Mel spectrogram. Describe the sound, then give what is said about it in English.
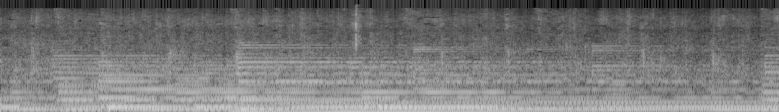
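A church audience claps for God together in a dense, steady patter that runs the whole time, with sustained musical chords humming underneath. No one speaks. “If you believe it, give him a hand clap for it.”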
